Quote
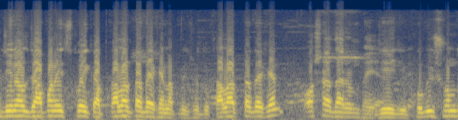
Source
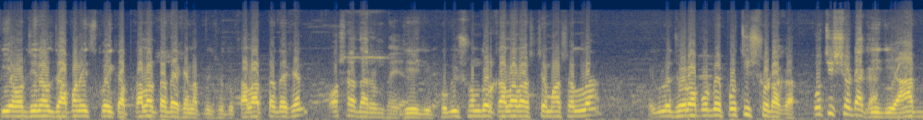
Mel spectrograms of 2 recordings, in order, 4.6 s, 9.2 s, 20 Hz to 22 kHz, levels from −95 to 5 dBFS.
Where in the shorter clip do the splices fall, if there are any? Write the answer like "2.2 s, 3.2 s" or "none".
none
